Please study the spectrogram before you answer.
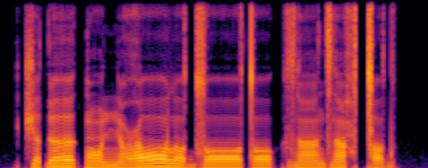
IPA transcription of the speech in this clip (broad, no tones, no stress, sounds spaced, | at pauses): t͡ʃ ɜ ɗ ɜː k͡p ɔ̃ː nʲ ũ ʕ ɔː l ɔ d͡z ɔː t ɔː k z ãː d͡z ã ħ ǀ ɒ d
